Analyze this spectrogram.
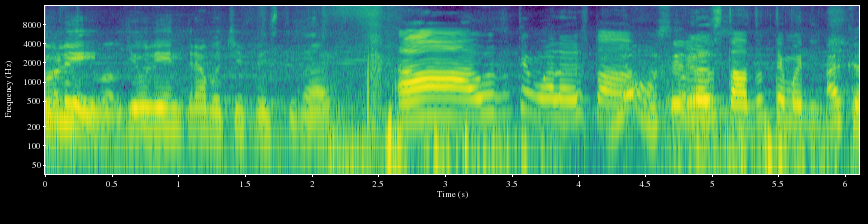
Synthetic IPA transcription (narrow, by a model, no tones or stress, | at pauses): lejewleɨnt̪ɾeabət͡ʃefest̪ivaɾauzut̪emələst̪aoləst̪ad̪ut̪ːeməd̪it͡ʃ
